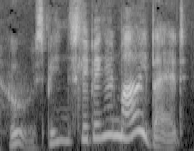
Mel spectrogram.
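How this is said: It is said in a kind, polite voice. "In a kind, polite voice"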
